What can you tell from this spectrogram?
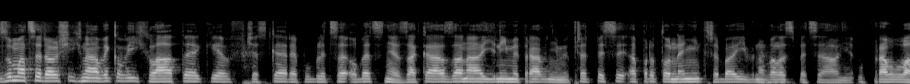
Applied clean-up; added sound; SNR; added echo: neural mask model DeepFilterNet 3.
